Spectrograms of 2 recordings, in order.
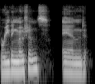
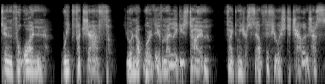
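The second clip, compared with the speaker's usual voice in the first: rough, scraped-throat, raspiest possible voice. Voicing a character who steps forward to issue a challenge, raspiest voice. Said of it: "and in his raspiest voice".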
